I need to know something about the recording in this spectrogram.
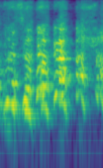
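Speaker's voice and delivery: loud laugh. Real, not acted. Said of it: "laughs after the impression".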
